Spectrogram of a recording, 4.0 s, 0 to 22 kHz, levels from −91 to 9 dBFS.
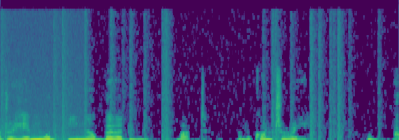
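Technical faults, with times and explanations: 0.87 to 3.99 s, overdone noise removal: a noise reducer set too strong pulls individual frequency bands down or out whenever they sit near its noise estimate, so the room noise, about 22 dB under the speech, collapses into twinkling specks, and quieter parts of the voice vanish too.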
